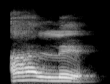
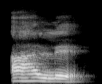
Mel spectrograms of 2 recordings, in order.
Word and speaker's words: allé: Most of the time, it will be pronounced E. E. Examples: bébé, which means baby. Bébé. Donner, meaning given. Donner. Allé, meaning gone. Allé.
